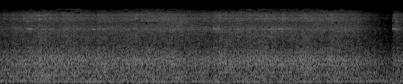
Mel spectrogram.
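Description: Wire lottery cage full of numbered balls being turned, the balls tumbling in a continuous rattle that stops abruptly at the very end. This is the drum spun to draw the number for the name just read out.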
